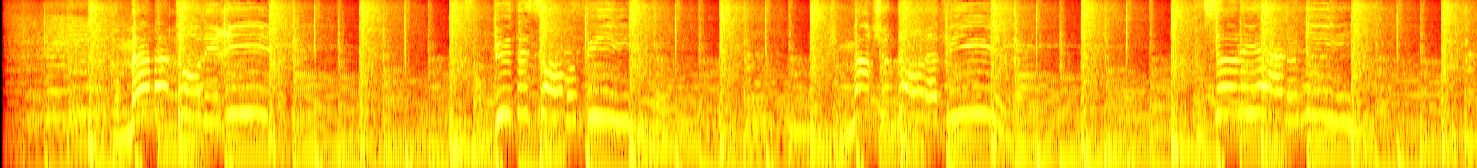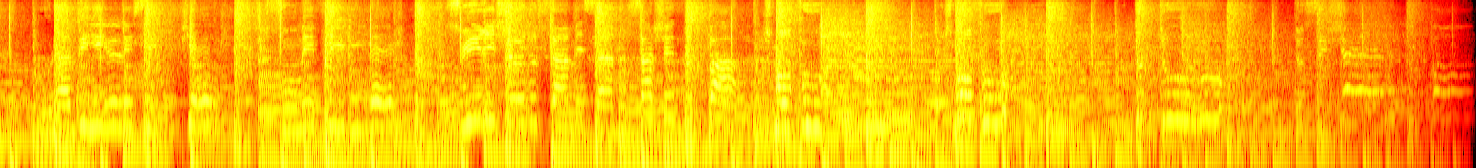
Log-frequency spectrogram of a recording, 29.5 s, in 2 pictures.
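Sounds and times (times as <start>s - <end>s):
Yamaha DX7 synthesizer: 0.0s - 29.5s.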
